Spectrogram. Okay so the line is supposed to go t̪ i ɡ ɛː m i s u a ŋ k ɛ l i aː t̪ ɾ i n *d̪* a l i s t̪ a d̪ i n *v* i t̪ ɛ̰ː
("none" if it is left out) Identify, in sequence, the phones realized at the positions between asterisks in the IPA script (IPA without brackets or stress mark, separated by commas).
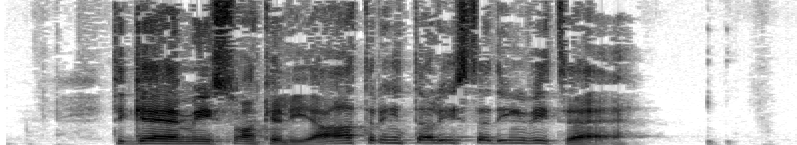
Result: t̪, v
